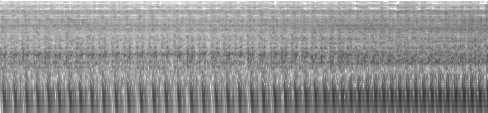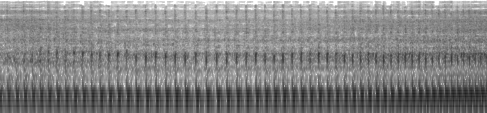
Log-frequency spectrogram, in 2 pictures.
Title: Big vacuum leaks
